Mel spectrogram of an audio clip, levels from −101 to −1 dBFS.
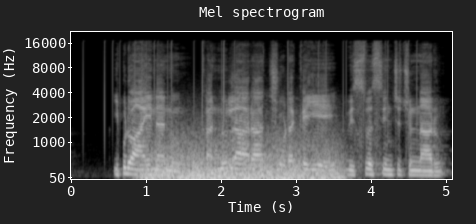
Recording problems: distortion; slight; 10 dB below the speech
crackle, like an old record; faint; 25 dB below the speech
wind noise on the microphone; faint; from 1 to 3.5 s; 4 dB below the speech
uneven, jittery; strongly; from 0.5 to 4.5 s

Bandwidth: 17 kHz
